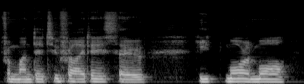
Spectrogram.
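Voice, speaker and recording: A German man with a German accent, a guest talking in a relaxed, chatty way and laughing now and then. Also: medium pitch, moderate pace. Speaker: podcast guest. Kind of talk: casual interview chat.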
